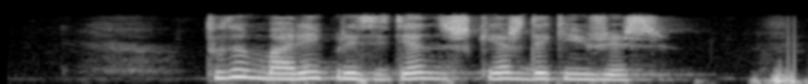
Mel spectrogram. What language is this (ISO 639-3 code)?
chm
